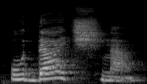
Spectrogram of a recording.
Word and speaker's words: удачно: Удачно. The same rule with O letter. Pronounce it as A when it's not stressed.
